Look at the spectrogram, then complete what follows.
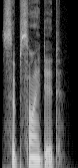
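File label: "subsided", British English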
